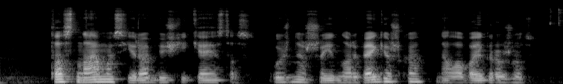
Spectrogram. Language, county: Lithuanian, Marijampolė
